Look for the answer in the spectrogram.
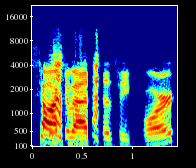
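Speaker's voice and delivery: high, laughing through the words; can't keep a straight face. Real, not acted. Laughing at obvious Dallara win.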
